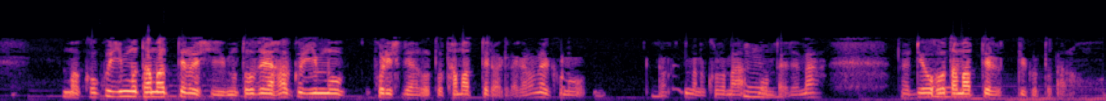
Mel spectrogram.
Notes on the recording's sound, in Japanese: ニューヨーク電話インタビュー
